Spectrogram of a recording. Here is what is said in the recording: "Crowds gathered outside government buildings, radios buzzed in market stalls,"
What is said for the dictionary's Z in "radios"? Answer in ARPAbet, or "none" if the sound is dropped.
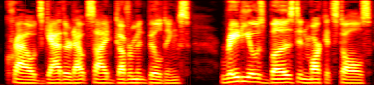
Z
